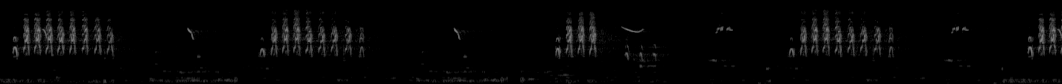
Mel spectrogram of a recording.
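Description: Birds singing: a trilled phrase about a second long, a quick run of chirps, comes again about every two to two and a half seconds. Short single whistled notes fall between the trills.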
